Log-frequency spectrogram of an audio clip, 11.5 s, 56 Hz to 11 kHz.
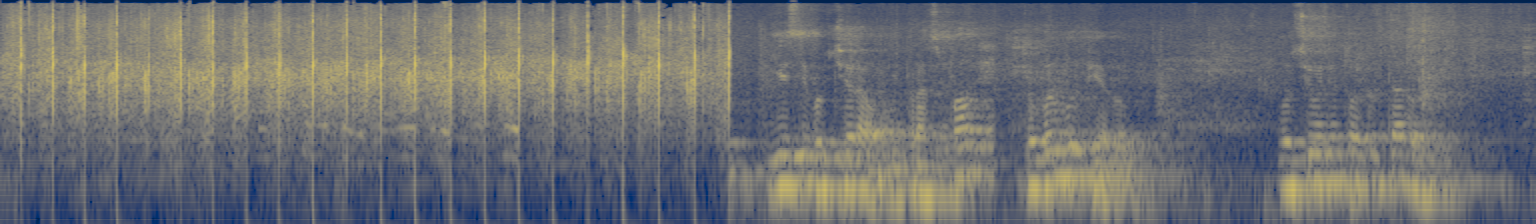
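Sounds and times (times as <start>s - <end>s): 
audience applause at a competition event: 0.0s - 5.5s
speech: 5.8s - 8.7s, 9.6s - 10.9s.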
